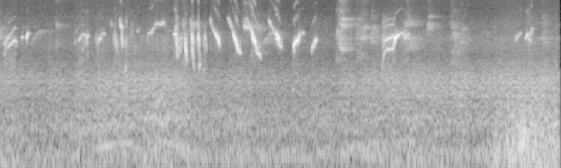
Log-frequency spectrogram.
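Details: Lure song for young canaries, meant to get them singing: scattered high chirps build into a quick series of sharp downslurred notes around the middle, then fade to a few soft calls.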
